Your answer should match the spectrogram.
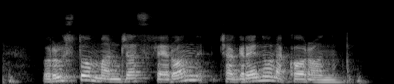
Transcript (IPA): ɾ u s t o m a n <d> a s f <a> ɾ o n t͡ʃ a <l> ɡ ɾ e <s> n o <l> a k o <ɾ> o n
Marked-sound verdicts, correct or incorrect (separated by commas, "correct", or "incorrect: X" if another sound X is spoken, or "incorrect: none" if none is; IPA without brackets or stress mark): incorrect: d͡ʒ, incorrect: e, incorrect: none, incorrect: none, correct, correct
